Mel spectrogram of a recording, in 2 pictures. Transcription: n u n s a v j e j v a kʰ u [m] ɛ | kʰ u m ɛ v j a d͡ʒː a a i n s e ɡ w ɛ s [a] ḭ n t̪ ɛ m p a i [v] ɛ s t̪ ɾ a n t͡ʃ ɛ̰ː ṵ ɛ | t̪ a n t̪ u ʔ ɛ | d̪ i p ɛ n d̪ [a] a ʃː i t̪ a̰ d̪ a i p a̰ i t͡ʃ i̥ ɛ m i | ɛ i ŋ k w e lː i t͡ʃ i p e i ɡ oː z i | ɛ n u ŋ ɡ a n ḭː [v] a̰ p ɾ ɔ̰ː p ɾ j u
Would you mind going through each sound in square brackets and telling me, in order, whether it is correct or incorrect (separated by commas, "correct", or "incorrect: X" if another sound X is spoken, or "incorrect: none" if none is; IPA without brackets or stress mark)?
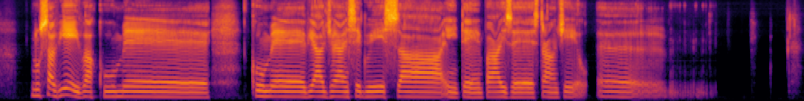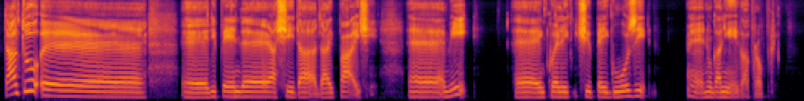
correct, correct, incorrect: z, incorrect: ɛ, correct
